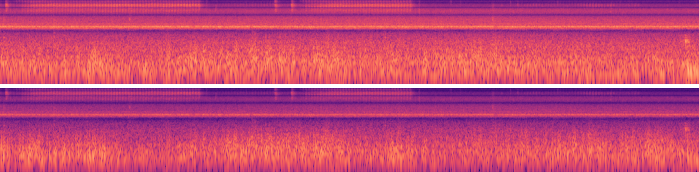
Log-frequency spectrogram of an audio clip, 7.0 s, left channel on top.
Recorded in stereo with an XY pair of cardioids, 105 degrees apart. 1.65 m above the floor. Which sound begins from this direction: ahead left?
An insect, at 0.0 s.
